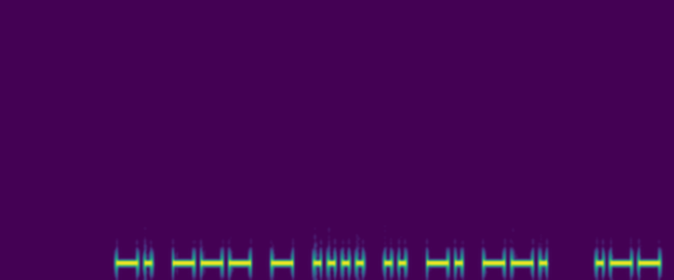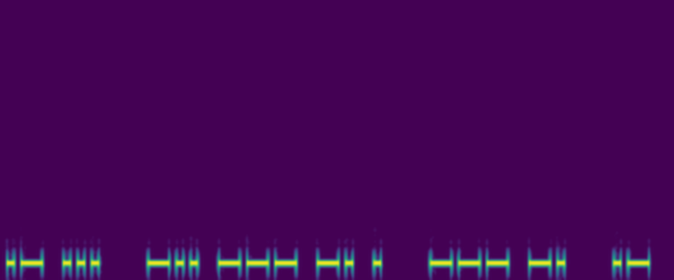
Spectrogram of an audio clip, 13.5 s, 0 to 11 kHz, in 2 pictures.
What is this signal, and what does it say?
Morse code, heard as a keyed tone, about 17 wpm, 700 Hz. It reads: NOTHING WAS DONE ON A
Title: Sentences from Top 1000 Words - Review Part 5 - 17wpm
